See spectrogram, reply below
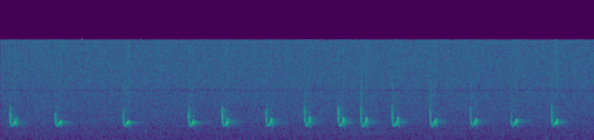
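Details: A Eurasian nuthatch (Sitta europaea) in the Tiétar Valley, Spain, gives a series of short, clear, high piping notes, about two a second, slightly unevenly spaced over a quiet background.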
